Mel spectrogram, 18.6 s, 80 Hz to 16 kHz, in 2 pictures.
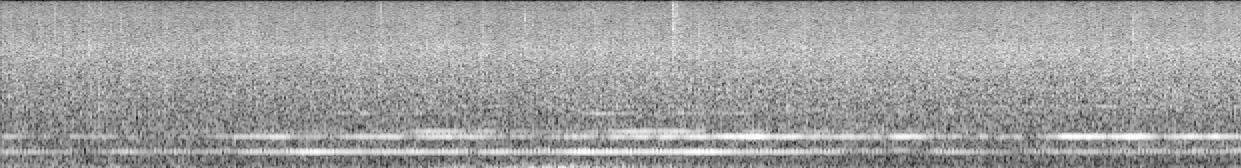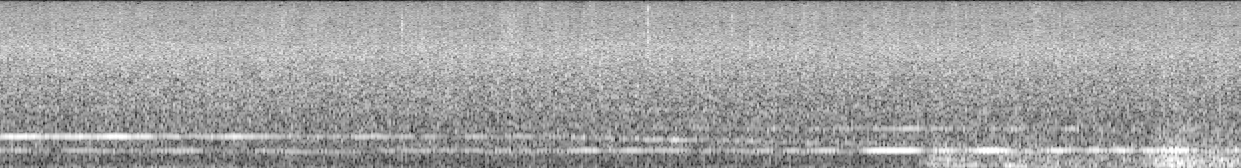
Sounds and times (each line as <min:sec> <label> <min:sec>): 0:00.0 rain 0:18.6
0:00.0 tornado siren 0:18.6
0:16.2 Thunder 0:18.6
